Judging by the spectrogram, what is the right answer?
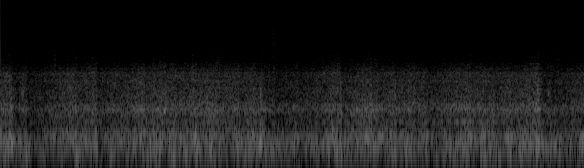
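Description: Steady low rumble of a car driving at highway speed: tyre and road noise with engine hum.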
